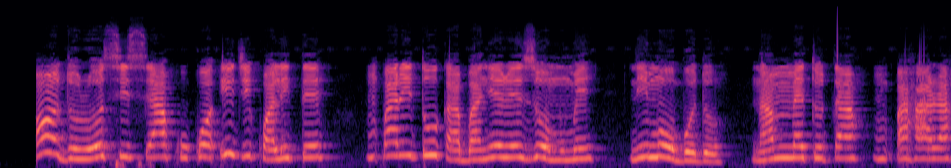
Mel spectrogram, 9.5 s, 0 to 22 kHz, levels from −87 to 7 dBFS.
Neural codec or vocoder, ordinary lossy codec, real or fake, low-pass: none; AAC, 48 kbps; real; 14.4 kHz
